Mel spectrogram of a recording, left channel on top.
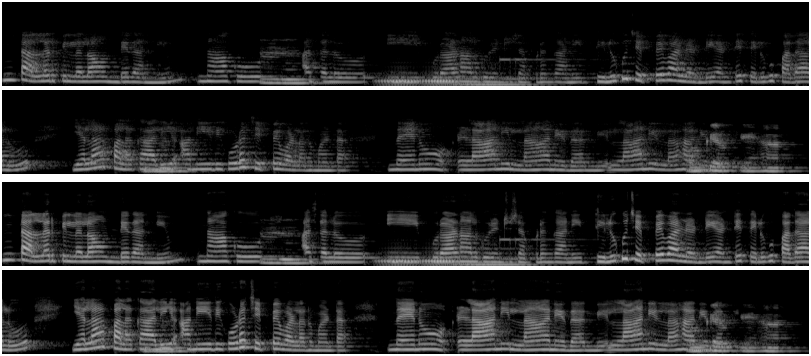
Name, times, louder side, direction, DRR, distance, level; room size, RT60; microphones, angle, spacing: voice 1, 0.0-2.6 3.0-15.3, right 5 dB, 85° right, 11 dB, 0.6 m, -32 dB
voice 2, 2.6-3.1 9.5-9.9 14.9-15.8, equal, 10° left, 4 dB, 1.1 m, -33 dB
sound 1, 3.7-5.5, right 1 dB, 15° right, 0.6 m, -35 dB
13.5 x 4.7 x 6.6 m, 0.90 s
head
